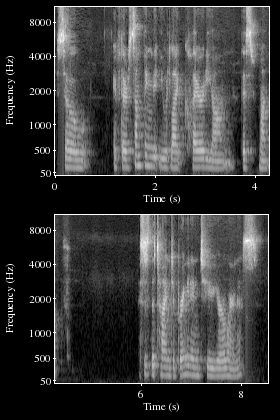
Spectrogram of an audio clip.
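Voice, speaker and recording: A woman leading a guided meditation, speaking in a calm, gently instructive way with unhurried spoken cues. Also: sits low, low-quality recording.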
